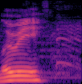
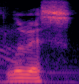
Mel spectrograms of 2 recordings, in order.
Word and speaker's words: Louis: between seeing louis and louie a few times that's just because it's it's it's the spelling of louis but pronounced lewis like actually pronounced lewis but yeah i mean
